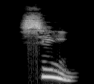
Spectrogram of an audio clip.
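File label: "信" Chinese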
